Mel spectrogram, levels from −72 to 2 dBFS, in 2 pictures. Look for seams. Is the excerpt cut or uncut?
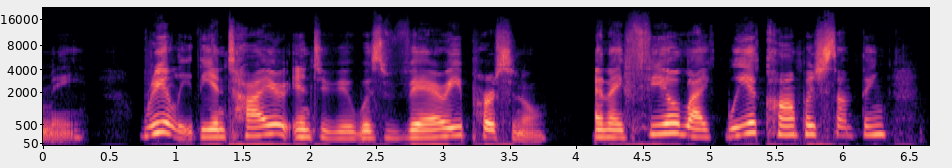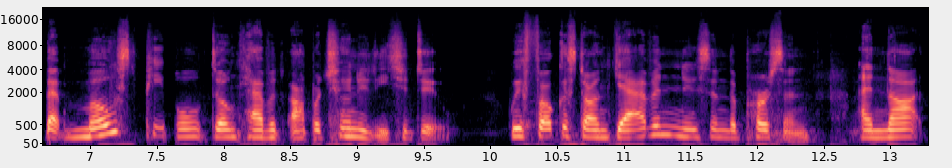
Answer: uncut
